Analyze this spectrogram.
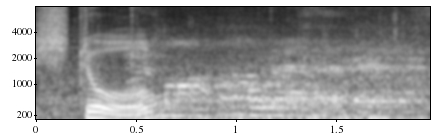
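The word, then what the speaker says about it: Ståhl: spelt style but apparently in the local lingo you do pronounce his name stall and his open up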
